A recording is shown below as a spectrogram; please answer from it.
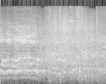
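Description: A man's long, wavering cry that breaks off about a second in, followed by thuds of a body dropping onto a wooden stage floor.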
